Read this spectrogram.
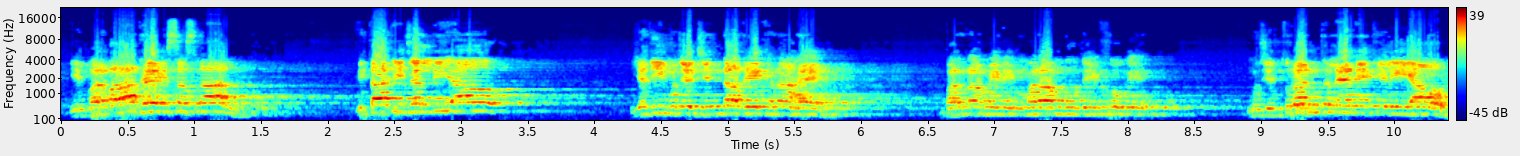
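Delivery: loud, high frantic demand; shouting threat to father; desperate angry bride. Acted. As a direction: yell down the phone for rescue. Daughter phones father, threatening.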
